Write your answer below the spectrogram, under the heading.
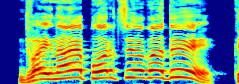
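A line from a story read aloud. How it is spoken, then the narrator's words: Cook shouting from doorway. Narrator (Russian): крикнул один из поваров от двери в подсобку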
